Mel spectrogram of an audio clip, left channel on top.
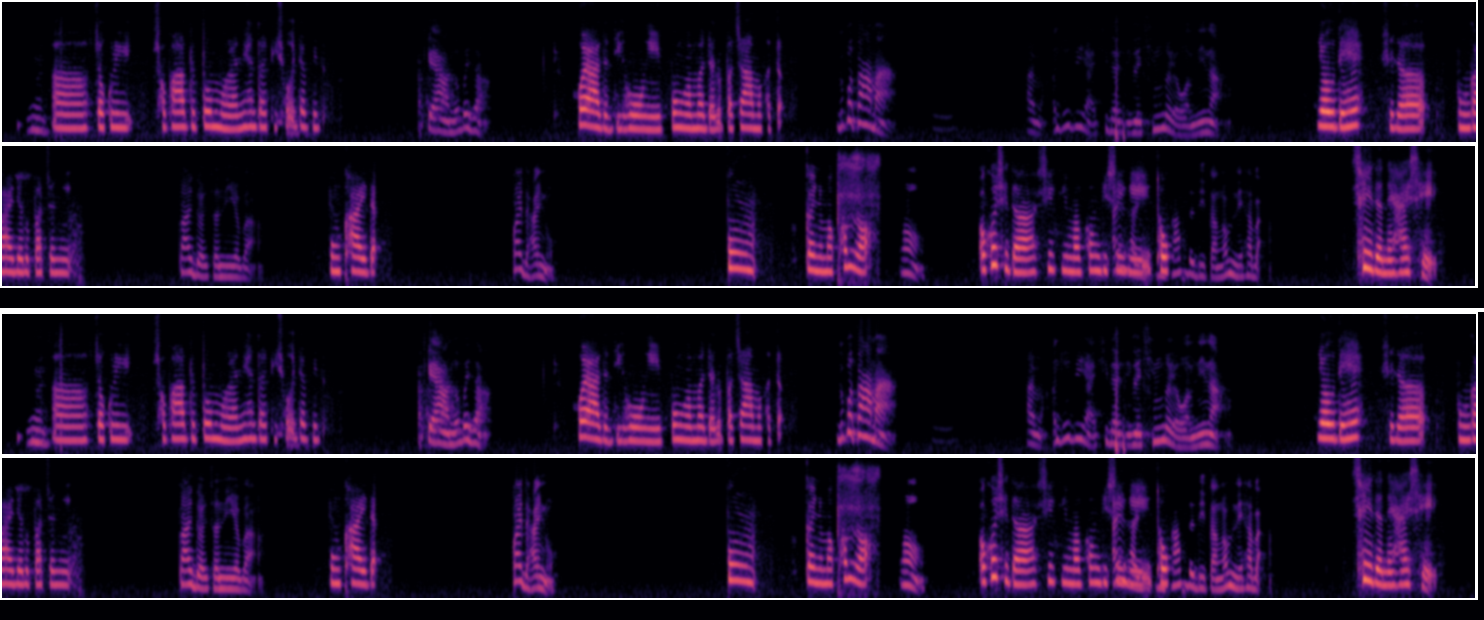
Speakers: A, on the right (about 25°); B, on the left (about 80°).
A: ꯎꯝ
B: ꯑ ꯆꯧꯀꯔꯤ ꯁꯣꯐꯥꯗꯨ ꯇꯨꯝꯃꯨꯔꯅꯤ ꯍꯟꯗꯛꯛꯇꯤ ꯁꯣꯏꯗꯕꯤꯗ
A: ꯀꯌꯥꯅꯣ ꯄꯩꯁꯥ
B: ꯑꯩꯈꯣꯏ ꯑꯥꯗꯗꯤ ꯍꯣꯡꯉꯦ ꯄꯨꯡ ꯑꯃꯗ ꯂꯨꯄꯥ ꯆꯥꯝꯃꯈꯇ
A: ꯂꯨꯄ ꯆꯝꯃ ꯍꯥꯏꯃ ꯑꯗꯨꯗꯤ ꯌꯥꯏ ꯁꯤꯗꯗꯤ ꯂꯤꯁꯤꯡꯒ ꯌꯧꯔꯝꯅꯤꯅ
B: ꯌꯧꯗꯦꯍꯦ ꯁꯤꯗ ꯄꯨꯡ ꯀꯥꯏꯗ ꯂꯨꯄꯥ ꯆꯅꯤ
A: ꯀꯥꯏꯗ ꯆꯅꯤꯑꯕ
B: ꯄꯨꯡꯈꯥꯏꯗ
A: ꯀꯣꯏꯗ ꯍꯥꯏꯅꯣ
B: ꯄꯨꯡ ꯀꯩꯅꯣ ꯃꯐꯝꯂꯣ
A: ꯑꯥ
B: ꯑꯩꯈꯣꯏ ꯁꯤꯗ ꯁꯤ ꯃꯐꯝꯒꯤ
A: ꯑꯩꯅ
B: ꯁꯤꯒꯤ
A: ꯍꯥꯏꯗꯤ ꯏꯝꯐꯥꯜꯗꯗꯤ
B: ꯊꯣꯛ
A: ꯇꯥꯡꯉꯝꯅꯤ ꯍꯥꯏꯕ
B: ꯁꯤꯗꯅꯦ ꯍꯥꯏꯁꯦ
